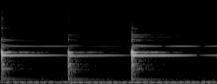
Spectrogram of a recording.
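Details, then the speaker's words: Mazda Miata with Goodwin Racing Helmholtz exhaust; three knuckle taps on the Helmholtz chamber ring like a bell, matching the metallic rasp heard under heavy acceleration from about 2200-2500 RPM; muffler and mid pipe sound solid. "That ringing sound is kind of a derivative of what I get under heavy acceleration around 2200-2500 RPM on up. It doesn't really sound like a Helmholtz chamber as much as a Helmholtz bell."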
